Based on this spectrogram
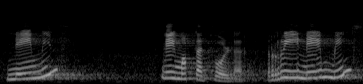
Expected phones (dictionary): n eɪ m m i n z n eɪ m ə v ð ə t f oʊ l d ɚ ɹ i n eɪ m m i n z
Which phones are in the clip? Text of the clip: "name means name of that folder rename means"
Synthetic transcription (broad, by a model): n eɪ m m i n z n eɪ m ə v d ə t f oʊ l d ɚ ɹ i n eɪ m m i n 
